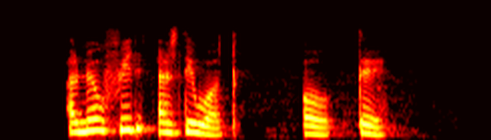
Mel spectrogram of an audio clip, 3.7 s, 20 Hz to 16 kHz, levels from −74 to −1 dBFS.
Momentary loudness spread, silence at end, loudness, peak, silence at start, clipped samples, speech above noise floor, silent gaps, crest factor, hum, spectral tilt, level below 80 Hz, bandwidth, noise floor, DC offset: 9 LU; 0.8 s; -15 LUFS; -2 dBFS; 0.5 s; under 0.1%; 58 dB; none; 14 dB; none; -8 dB/octave; -62 dBFS; 7 kHz; -72 dBFS; under 0.1%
